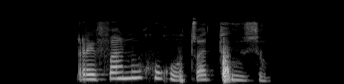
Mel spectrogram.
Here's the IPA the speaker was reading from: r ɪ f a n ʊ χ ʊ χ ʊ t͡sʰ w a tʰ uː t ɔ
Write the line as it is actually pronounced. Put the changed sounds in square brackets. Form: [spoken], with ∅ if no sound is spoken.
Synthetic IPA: r ɪ f a n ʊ χ ʊ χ ʊ [t͡s] w a tʰ uː [s] ɔ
